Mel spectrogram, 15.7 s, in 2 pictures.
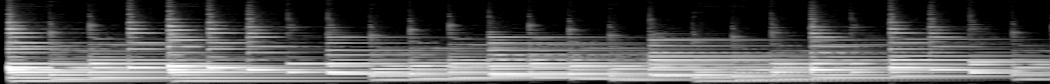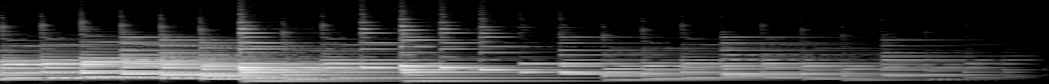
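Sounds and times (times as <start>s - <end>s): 
harp: 0.0s - 15.2s.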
